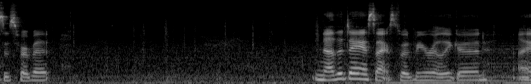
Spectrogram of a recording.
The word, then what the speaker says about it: Deus Ex: Deus Ex. That's how you say it. Deus. And X. Deus Ex.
